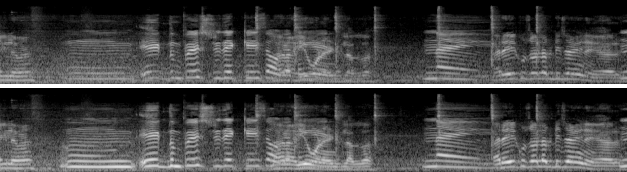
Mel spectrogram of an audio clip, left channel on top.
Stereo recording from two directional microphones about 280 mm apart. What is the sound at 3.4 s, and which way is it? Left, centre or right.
Speech, right.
